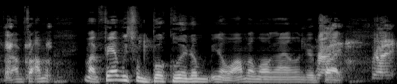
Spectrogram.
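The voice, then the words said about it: Long Island accent. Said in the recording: “I'm from Long Island, obviously. If you can't tell by my accent”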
